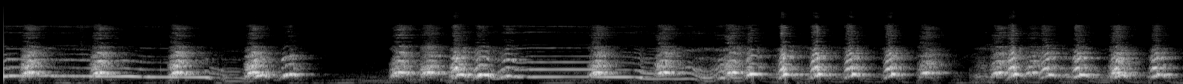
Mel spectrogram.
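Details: German Shepherd reacting to a police car alarm: a steady mid-pitched howl wavers, then breaks into short harmonic yelping barks. After a brief pause it gives another sustained howl, followed by rapid strings of barks repeated about twice a second.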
